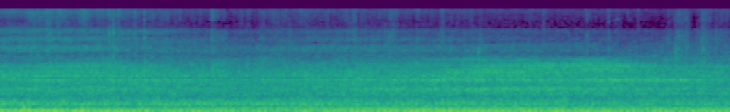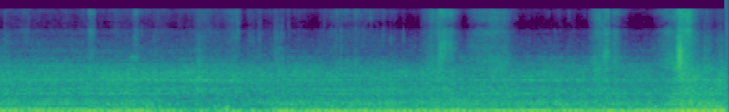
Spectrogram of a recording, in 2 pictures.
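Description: Distant LORAM rail grinder train approaching: a steady low rumble with a faint whine of several held tones above it, getting louder near the end.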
